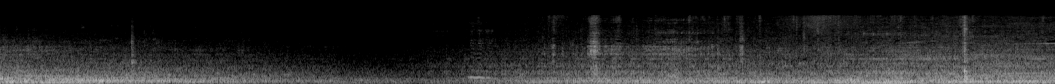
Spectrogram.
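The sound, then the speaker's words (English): A steady, broad rumble of a car rolling along Route 66, the old interstate, after leaving I-15 to get around a traffic jam, with continuous road and engine noise that dips briefly before building back up. No one speaks. “He leads her off I-15 and onto Route 66, the old interstate, and they breeze around the traffic jam.”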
